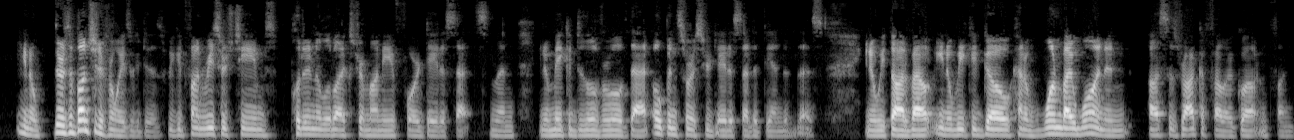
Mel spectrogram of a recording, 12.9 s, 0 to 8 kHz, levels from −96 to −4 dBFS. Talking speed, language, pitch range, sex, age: 315 wpm, English, 110-140 Hz, male, 30-49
